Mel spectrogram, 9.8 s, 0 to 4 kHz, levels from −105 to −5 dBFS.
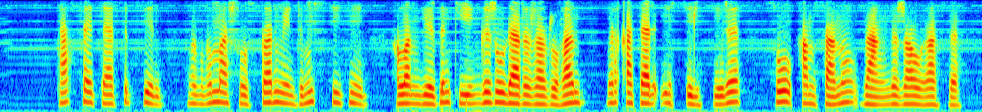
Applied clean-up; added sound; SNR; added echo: neural separator model SepFormer WHAM!.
